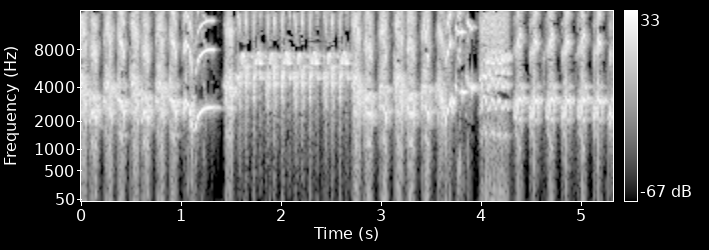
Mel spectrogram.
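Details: Icterine warbler pouring out a loud, mimicking song: rapid chattering notes with upward-flicking whistles, a stretch of thin high ticking, then a harsh burst and renewed quick chatter.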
